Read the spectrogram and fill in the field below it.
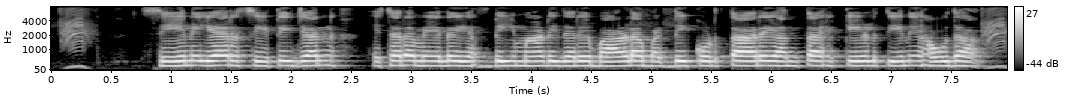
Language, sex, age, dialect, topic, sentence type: Kannada, female, 36-40, Central, banking, question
